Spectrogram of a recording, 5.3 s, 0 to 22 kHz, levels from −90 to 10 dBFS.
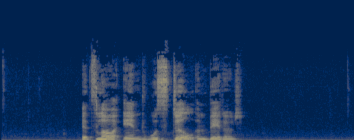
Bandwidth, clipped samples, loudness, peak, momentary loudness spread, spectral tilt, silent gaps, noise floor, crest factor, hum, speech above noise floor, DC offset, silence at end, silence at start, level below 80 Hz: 15 kHz; under 0.1%; -29 LUFS; -12 dBFS; 9 LU; -3.5 dB/octave; none; -65 dBFS; 20 dB; none; 36 dB; under 0.1%; 1.7 s; 1.25 s; -66 dBFS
